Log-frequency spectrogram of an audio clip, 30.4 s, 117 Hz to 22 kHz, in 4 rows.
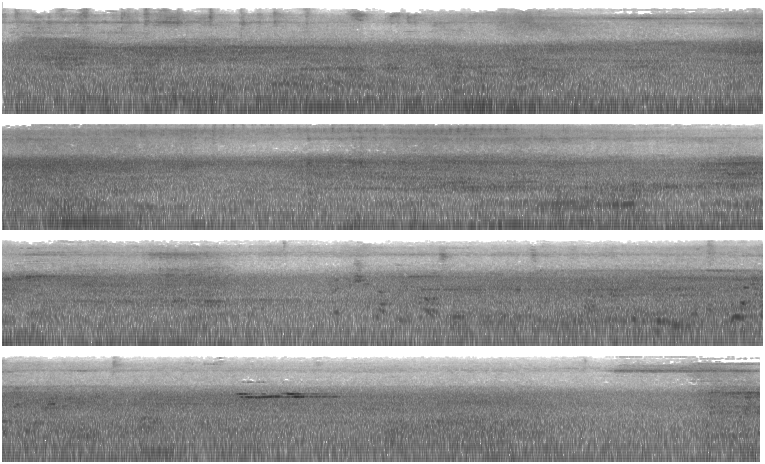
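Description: City street traffic running steadily, with a low engine rumble that is strongest from about 4 to 12 seconds in, and a short high beep about 25 seconds in.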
